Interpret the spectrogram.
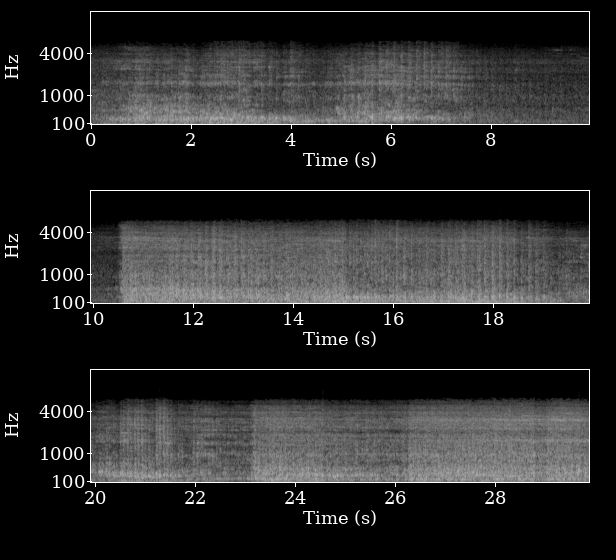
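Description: Freight train cars rolling past close by on the main line, with a steady clatter of wheels over the rail joints. The sound drops away for a couple of seconds and then comes back at full level.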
